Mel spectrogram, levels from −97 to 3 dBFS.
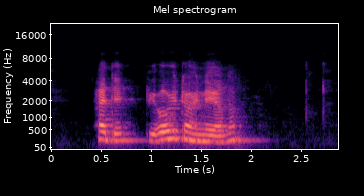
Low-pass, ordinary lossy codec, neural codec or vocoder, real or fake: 7.2 kHz; Opus, 32 kbps; none; real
